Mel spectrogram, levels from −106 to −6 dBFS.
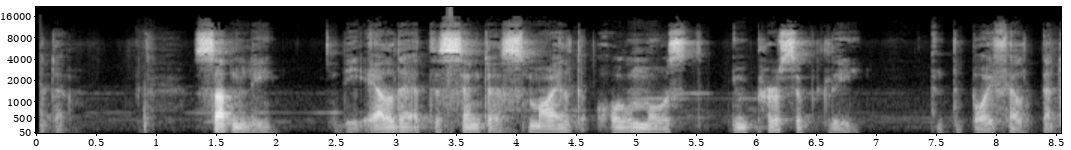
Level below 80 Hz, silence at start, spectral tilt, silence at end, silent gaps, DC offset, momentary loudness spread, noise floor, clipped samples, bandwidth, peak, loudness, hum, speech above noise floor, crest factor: -64 dBFS; 0.05 s; -0.5 dB/octave; 0 s; none; under 0.1%; 26 LU; -69 dBFS; under 0.1%; 15.5 kHz; 0 dBFS; -17 LUFS; none; 48 dB; 22 dB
